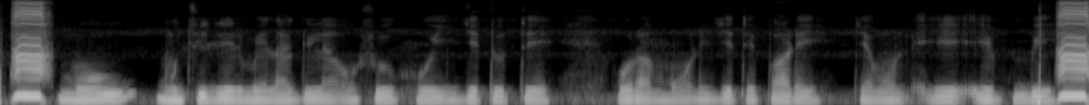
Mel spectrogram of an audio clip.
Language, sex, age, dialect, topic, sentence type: Bengali, male, 25-30, Rajbangshi, agriculture, statement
